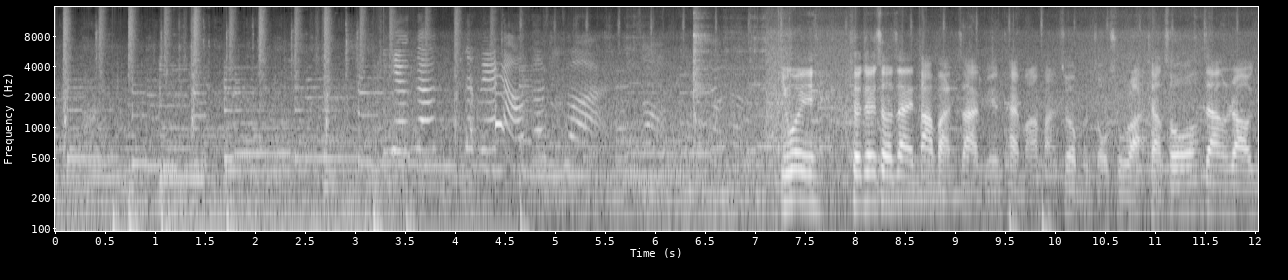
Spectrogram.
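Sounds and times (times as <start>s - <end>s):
background music: 0.0s - 12.0s
child calling out excitedly: 3.3s - 6.3s.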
